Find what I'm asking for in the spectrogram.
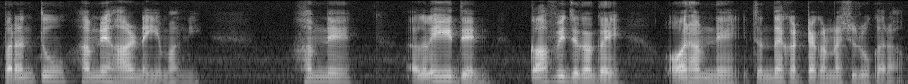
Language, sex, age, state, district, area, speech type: Hindi, male, 60+, Rajasthan, Jaipur, urban, spontaneous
